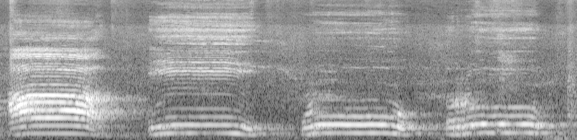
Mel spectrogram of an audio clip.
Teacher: ज्याचा उच्चार 2 मात्र्यात होतो त्याला दीर्घ स्वर म्हणतात.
